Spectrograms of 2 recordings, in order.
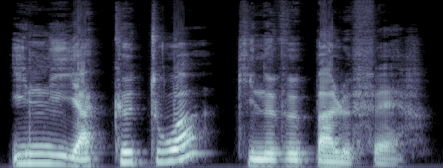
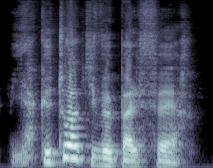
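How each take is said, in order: First: The sentence is spoken slowly and carefully. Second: The sentence is spoken quickly with reduced sounds. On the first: "je vais la prononcer doucement" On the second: "je vais beaucoup plus vite"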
